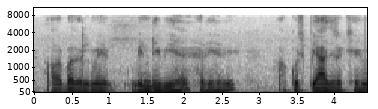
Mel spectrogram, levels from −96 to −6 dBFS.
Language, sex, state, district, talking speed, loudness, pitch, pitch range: Hindi, male, Jharkhand, Ranchi, 175 wpm, -18 LUFS, 95 Hz, 90-95 Hz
